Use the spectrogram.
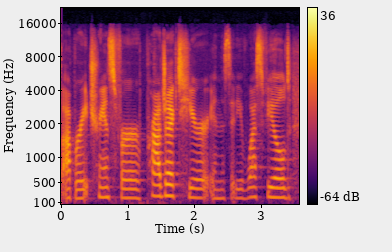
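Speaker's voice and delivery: ordinary talk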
